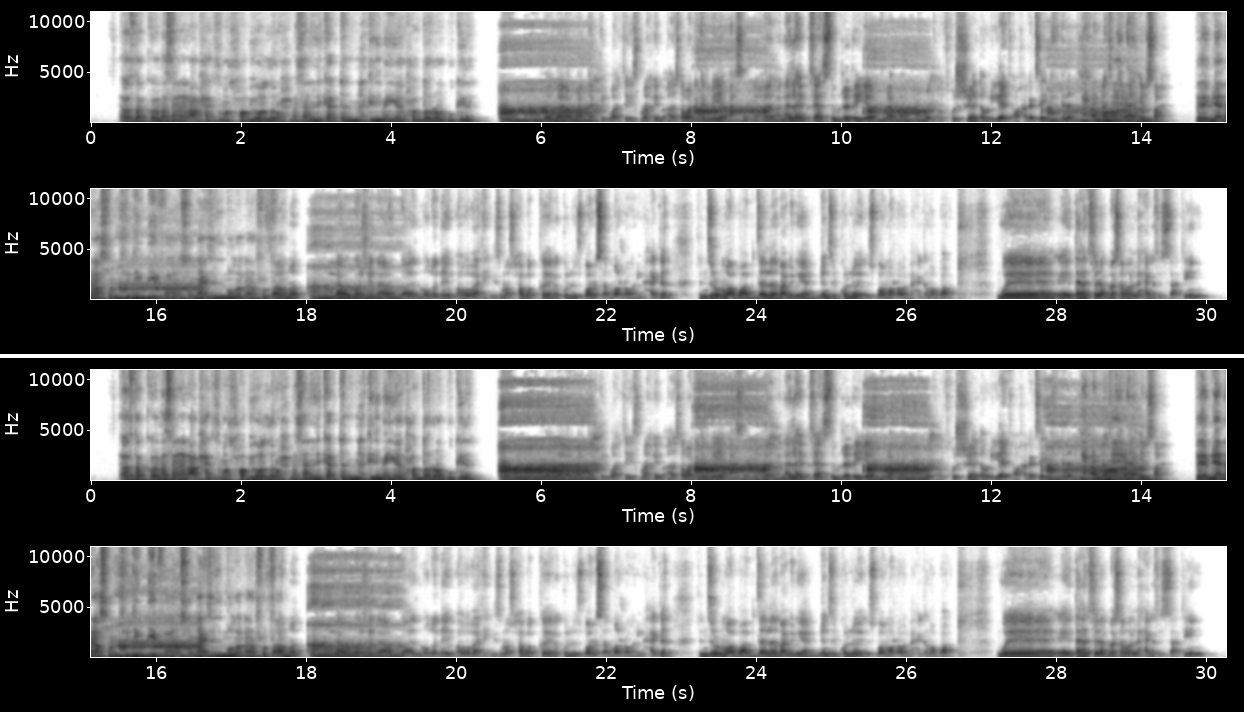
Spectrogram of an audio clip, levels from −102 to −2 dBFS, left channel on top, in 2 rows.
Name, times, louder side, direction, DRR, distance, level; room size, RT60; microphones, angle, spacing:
voice 1, 0.4-5.1 13.2-14.2 14.7-17.8, right 2 dB, 50° right, 0.9 m, -26 dB
sound 1, 5.4-6.8 8.0-9.2 10.3-11.3 12.7-14.1 15.4-16.6 18.0-19.3, right 5 dB, 35° right, 0.4 m, -27 dB
voice 2, 5.9-13.3 13.7-14.3 17.5-17.9 18.3-29.9, left 2 dB, 10° left, 0.7 m, -31 dB
6.5 x 2.7 x 2.6 m
head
